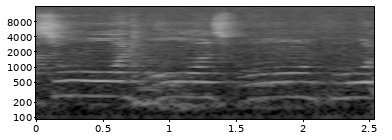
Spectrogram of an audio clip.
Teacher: The nearest cardinal vowel to this is number 8. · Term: long vowel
